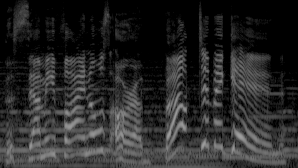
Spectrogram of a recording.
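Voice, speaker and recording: Very high-pitched peppy tournament announcer. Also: female voice, huge pitch swings, a little slow, exaggerated voice. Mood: hyped. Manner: showy, punchy, projected announcing. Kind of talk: video game acting, sports announcer delivery. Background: game music.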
